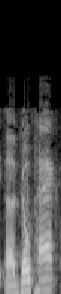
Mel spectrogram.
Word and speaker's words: hopak: It's called a hopak. I think I'm saying it right. H-O-P-A-K. It's a hopak. It's also called the gopak or the Cossack dance, I think.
